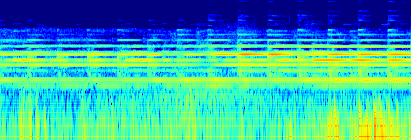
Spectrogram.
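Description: Electronic railroad crossing bells (e-bells) ringing in a rapid, steady, repeating ding. The crossing is falsely activated by a signal malfunction on the track, and no train is present.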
